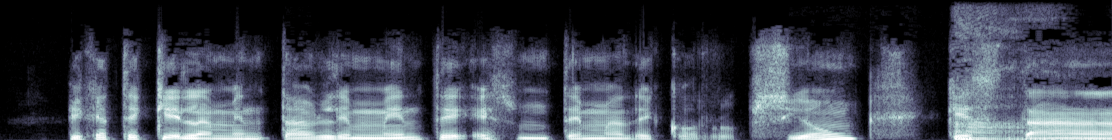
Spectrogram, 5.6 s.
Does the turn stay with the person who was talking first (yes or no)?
yes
